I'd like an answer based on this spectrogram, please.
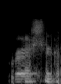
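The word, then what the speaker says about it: Орешник: Oreshnika is the proper pronunciation.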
